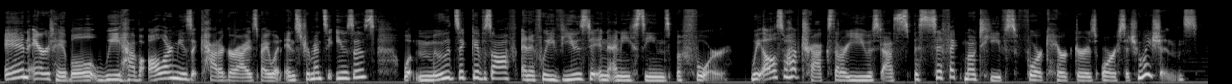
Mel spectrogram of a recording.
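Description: A woman's voice: medium pitch, expressive, moderate pace, hardly any pauses, no echo. A woman hosting a podcast, giving scripted explanations with wry, self-deprecating asides. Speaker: podcast host and sound designer.

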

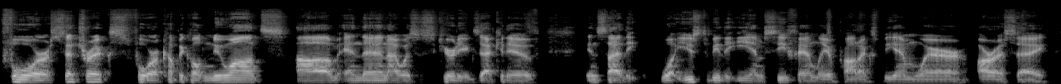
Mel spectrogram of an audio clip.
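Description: A man with a very deep voice and an extremely bright, sharp edge. He talks haltingly on a podcast, repeating words and slipping in dry asides. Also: steady tone. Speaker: guest, chief information security officer. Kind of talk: casual podcast conversation.

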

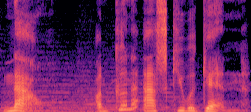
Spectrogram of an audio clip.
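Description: A man voicing a stubborn, suspicious young male hero in a storybook, speaking bluntly and a bit higher than his own voice. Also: huge pitch swings, unhurried, a bit bright, soft background music, heavily acted. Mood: wary.

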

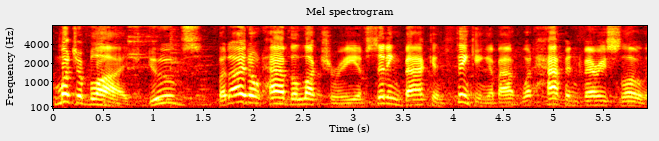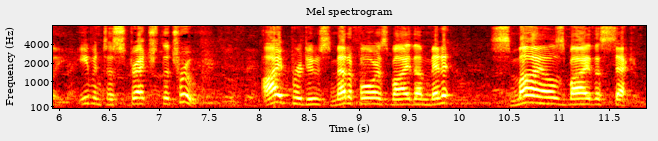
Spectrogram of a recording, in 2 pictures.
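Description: An actor playing a cocky, grandiose young 1920s radio announcer in an audio drama, florid and emphatic. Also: male voice, high-pitched, animated, moderate pace, fairly bright tone, poor audio. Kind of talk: period audio drama acting.

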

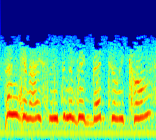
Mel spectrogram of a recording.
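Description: Woman as plaintive sleepy small Irish boy, very high voice, radio play, tinny. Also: fairly even intonation, quick pace. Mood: sleepy, anxious. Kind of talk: 1930s radio drama acting. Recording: tinny, noisy 1930s radio recording.

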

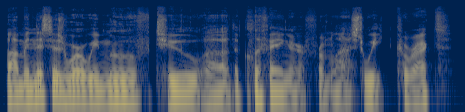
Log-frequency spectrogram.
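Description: A man's voice: fairly low pitch, steady tone, measured pace, darkish tone, no room sound. A man co-hosting a casual TV episode recap, keeping the talk on track with dry, teasing humor. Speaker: podcast co-host.

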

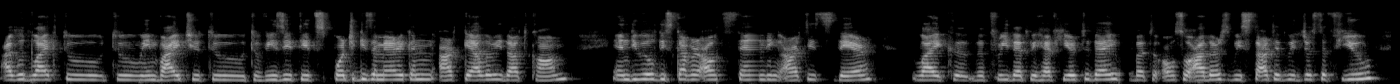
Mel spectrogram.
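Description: A woman's voice: mid-range voice, little pitch movement, normal speed, fairly bright tone. A woman moderating an online conference panel, talking with many hesitant fillers over a video call.

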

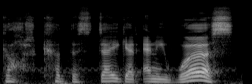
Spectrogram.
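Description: An actor playing an anxious, guilt-ridden Prime Minister in a satirical radio play, whiny and flustered. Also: male voice, medium pitch, measured pace, fairly bright tone, close to an everyday voice.

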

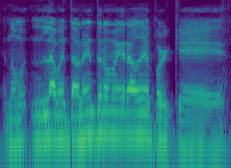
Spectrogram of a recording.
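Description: A man's voice: mid-range voice, moderate pace, fairly bright tone, smooth. A man from Puerto Rico with a Puerto Rican accent, chatting casually and informally as a podcast guest. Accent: Puerto Rican Spanish. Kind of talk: casual chat.

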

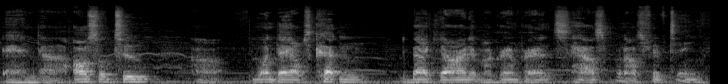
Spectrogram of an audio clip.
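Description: A man from Kentucky, a guest singer, telling relaxed stories in an interview with many filler words. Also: lowish voice, unhurried, faint music behind. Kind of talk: interview storytelling.

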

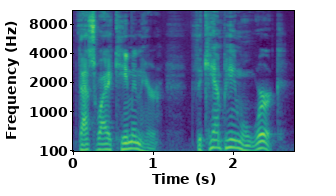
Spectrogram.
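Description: A man's voice: medium pitch, very animated, normal speed, fairly bright tone. An actor playing a stern, controlling male advertising executive, clipped and commanding. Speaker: boss at an advertising firm. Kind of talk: audio drama acting.

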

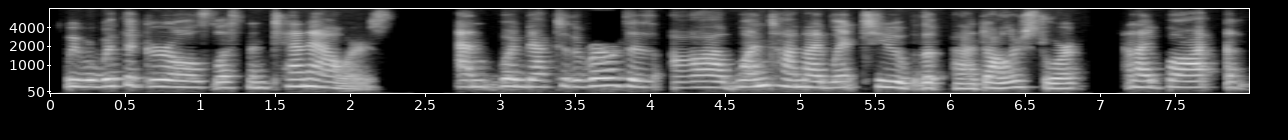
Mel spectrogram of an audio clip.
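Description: Emphatic older woman with a high voice. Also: dull audio. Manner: emphatic, storytelling, repeats phrases for stress. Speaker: guest, brand strategist and book coach. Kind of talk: podcast interview.

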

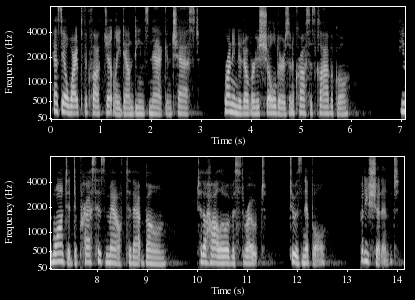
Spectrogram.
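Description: Female fiction narrator, lowish register with noticeable vocal fry, dry intimate sound. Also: fairly even intonation, measured pace, no room sound. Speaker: audiobook reader of fan fiction. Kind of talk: scripted story narration.

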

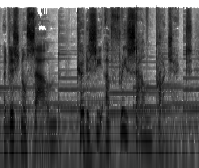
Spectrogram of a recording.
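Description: Male announcer, slow delivery, gravelly voice, scripted credits, music behind. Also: medium pitch, animated.

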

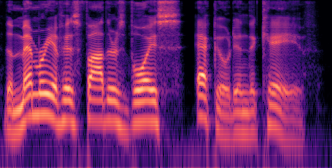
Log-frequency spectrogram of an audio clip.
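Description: A man narrating an audiobook in a measured, expressive storytelling manner. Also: medium pitch, dry recording, studio quality. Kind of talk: scripted narration.

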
